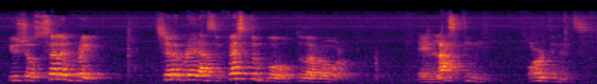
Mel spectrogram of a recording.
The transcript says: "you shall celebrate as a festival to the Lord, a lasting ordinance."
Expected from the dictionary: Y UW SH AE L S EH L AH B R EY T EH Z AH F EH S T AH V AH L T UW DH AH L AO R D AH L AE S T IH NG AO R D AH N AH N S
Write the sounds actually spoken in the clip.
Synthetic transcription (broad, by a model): Y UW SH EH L S EH L AH B R EY T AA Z AH F EH S T AH V AH L T UW DH AH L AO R AH L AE S T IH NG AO R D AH N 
